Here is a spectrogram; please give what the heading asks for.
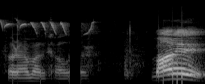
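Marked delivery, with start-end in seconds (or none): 1.5-2.0 calling upstairs, loud and high; yelling across the room. Real, not acted. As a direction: shout up the stairs to her. Calling sister from downstairs.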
